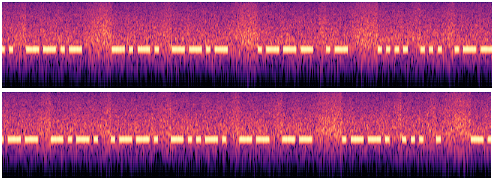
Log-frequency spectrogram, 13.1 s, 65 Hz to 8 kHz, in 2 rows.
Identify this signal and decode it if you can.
Morse code, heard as a keyed tone, machine-sent, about 21 wpm, 570 Hz, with radio static and a narrow filter. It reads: … CQ JA HS1CP/MM PSE …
